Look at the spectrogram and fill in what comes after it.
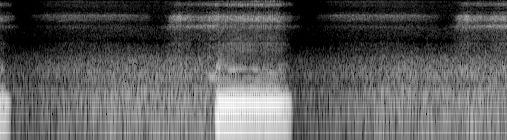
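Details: Impressive snoring: one loud, buzzing, steady-pitched snore lasting about a second over a steady high-pitched background hum.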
